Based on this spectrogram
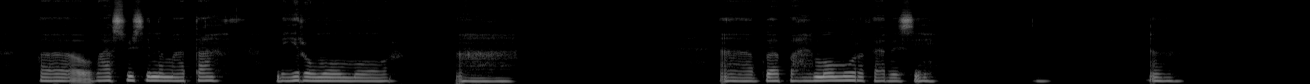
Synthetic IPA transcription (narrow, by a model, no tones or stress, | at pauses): paβasusinamatabeiɾomomoɾ | a | aɡuapamomoɾakaɾesi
